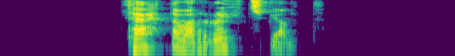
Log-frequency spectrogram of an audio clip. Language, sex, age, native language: Icelandic, female, 60-69, Icelandic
